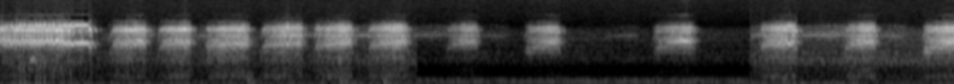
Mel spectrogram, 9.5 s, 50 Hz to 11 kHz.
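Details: At night on 24 January 2016, a male owl delivers a third mouse to his mate; a run of rapid, scratchy rasping calls, a short pause with soft rustling, then the raspy bursts resume more slowly.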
